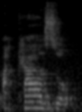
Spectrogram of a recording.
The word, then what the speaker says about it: caso: end of the word, for Italians it's super important to pronounce those vowels at the end of words. You have to push until the word is over before you just relax. So a casa, a caso, those are two separate things.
